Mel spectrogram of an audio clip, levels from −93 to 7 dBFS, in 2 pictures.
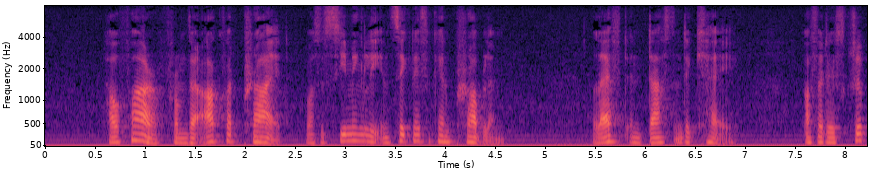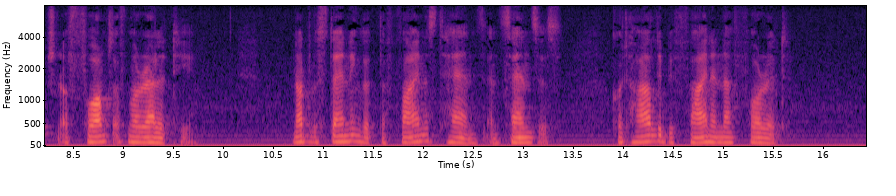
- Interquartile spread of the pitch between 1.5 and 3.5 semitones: Yes, average, 3.2 semitones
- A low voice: Yes, low, 110 Hz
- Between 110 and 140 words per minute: Yes, slow, 135 wpm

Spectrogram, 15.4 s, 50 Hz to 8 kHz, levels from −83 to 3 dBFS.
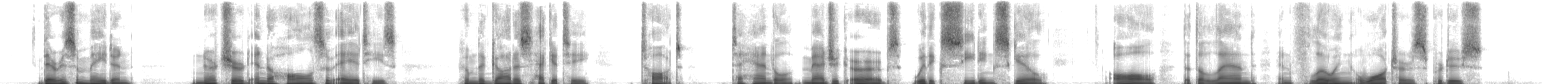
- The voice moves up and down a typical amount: Yes, average, 4.5 semitones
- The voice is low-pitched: Yes, low, 105 Hz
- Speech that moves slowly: Yes, slow, 115 wpm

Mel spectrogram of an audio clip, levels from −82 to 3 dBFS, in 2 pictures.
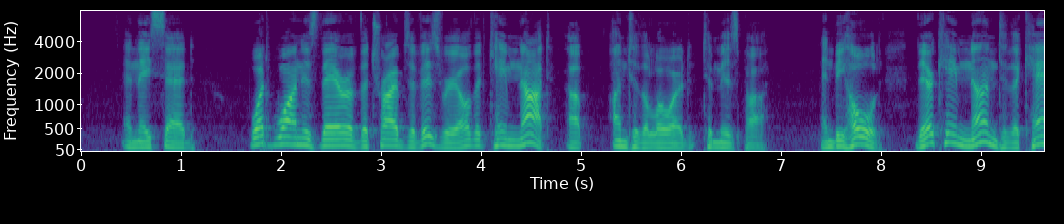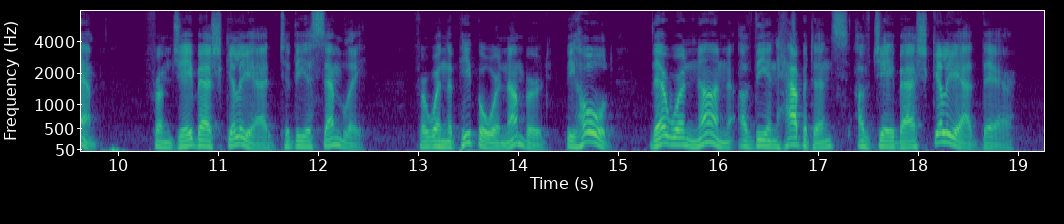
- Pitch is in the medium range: No, low, 115 Hz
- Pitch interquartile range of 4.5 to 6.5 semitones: Yes, average, 5.2 semitones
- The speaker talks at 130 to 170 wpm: Yes, average, 165 wpm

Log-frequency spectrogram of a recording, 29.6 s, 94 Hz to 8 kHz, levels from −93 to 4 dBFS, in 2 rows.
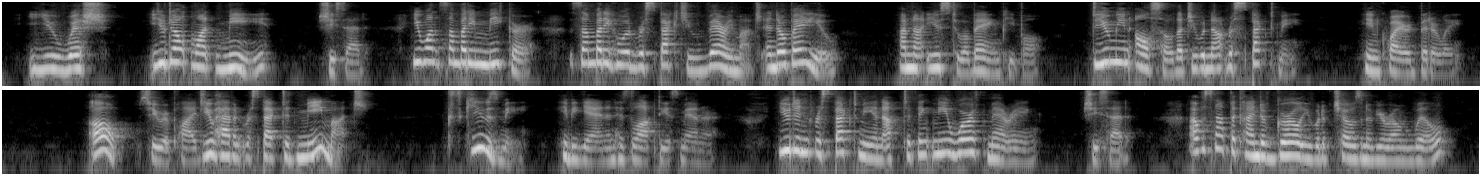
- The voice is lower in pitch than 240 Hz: No, high, 245 Hz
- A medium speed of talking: Yes, average, 170 wpm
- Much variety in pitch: Yes, wide, 6.3 semitones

